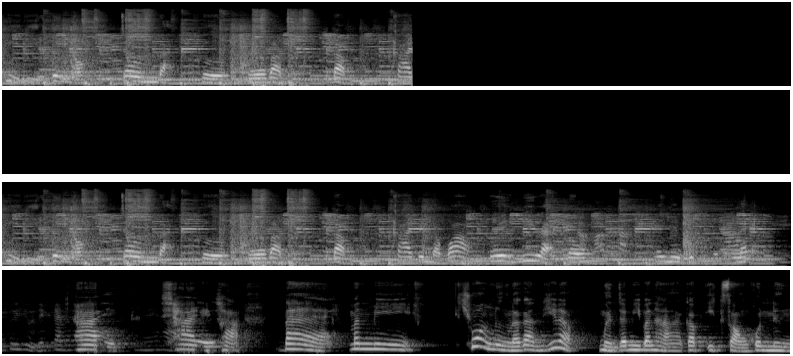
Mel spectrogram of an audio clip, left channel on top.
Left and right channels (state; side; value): drops out; left; at 4.1 s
